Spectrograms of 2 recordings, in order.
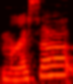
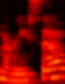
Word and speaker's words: Marisa: It follows this girl named, I think in the audiobook they call her Marissa, but it's spelled Marisa, which I know because my mom's name is Marisa, and she hates when people call her Marissa, so I'm gonna call her Marisa.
